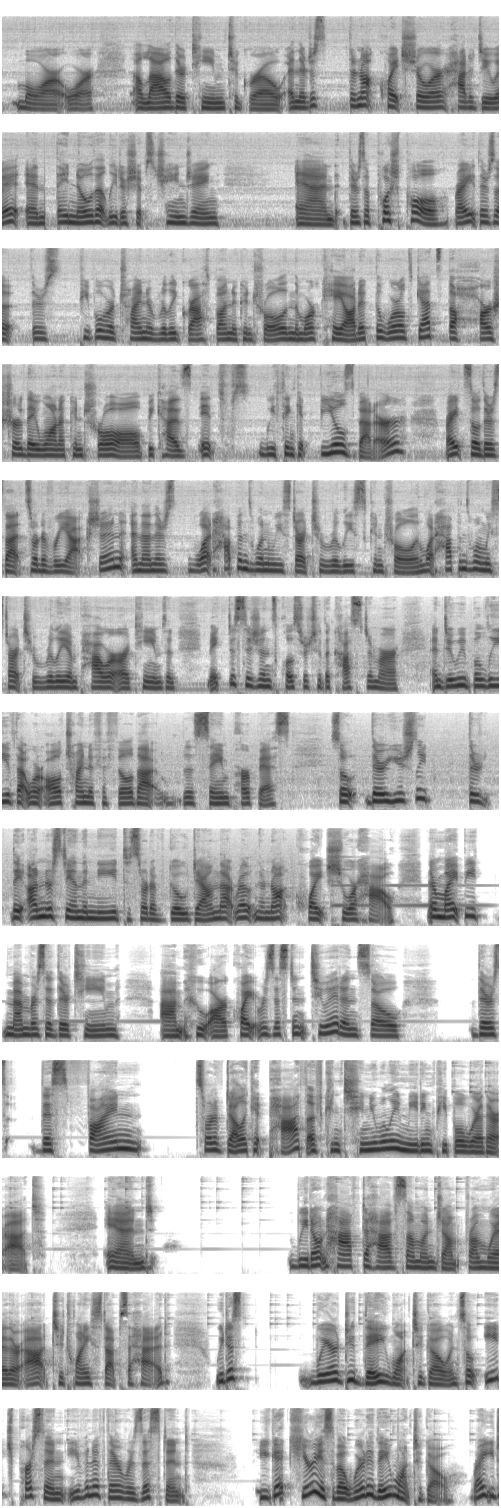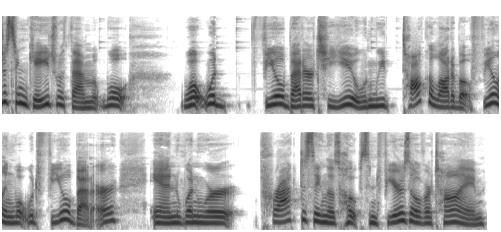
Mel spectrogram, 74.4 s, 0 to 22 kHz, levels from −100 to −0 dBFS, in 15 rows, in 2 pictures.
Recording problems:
household noises; faint; throughout; 30 dB below the speech

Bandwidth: 13.5 kHz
